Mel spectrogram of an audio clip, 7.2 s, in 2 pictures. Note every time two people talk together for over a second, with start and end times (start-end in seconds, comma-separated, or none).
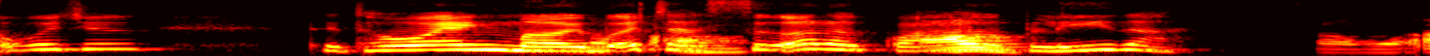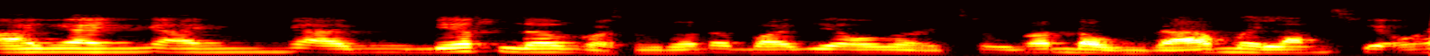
1.3-2.6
